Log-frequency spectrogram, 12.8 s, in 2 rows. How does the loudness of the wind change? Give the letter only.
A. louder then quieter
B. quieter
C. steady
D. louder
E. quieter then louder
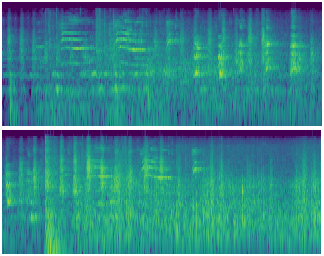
D.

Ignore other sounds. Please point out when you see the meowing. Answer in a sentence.
The meowing can be heard from 0.7 to 3.5 s and from 7.6 to 10.3 s.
